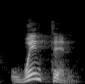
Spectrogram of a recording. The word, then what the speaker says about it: Wynton: Mar Salas Wynton Marcellus there was one of these names I was putting an extra syllable in I don't think it's that one Winton maybe I was saying Winston yes I was saying Winston that's Winton Marsalis that is sealed 1999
